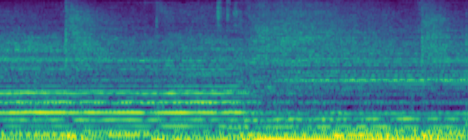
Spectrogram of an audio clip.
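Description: A small mixed group of men and women singing a hymn together into microphones, holding long notes that move to new pitches a little over a second in.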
